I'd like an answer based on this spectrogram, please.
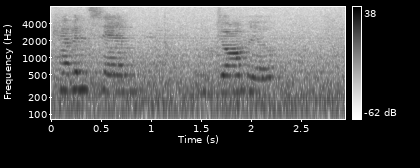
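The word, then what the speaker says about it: Kevin sam w domu: is also a famous movie although it is pronounced kevin sim udamu which is which in polish that means kevin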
